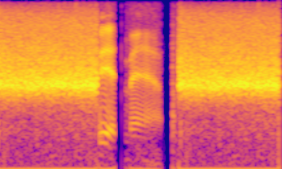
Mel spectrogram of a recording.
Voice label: "bitmap", American

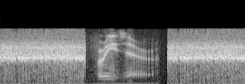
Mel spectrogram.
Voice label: "freezer", American

